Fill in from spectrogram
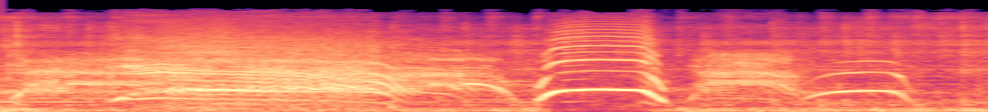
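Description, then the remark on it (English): A crowd erupts in excited cheering and high-pitched screams as video game footage shows Samus emerging and running down a hallway in third person. One loud, sustained shriek rises above the din midway before more whoops and yells follow. No speech, just raucous vocal excitement throughout. “But just that fucking pop, that rapturous reception to fucking Samus emerging and running down a hallway in third person, and no one has any”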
